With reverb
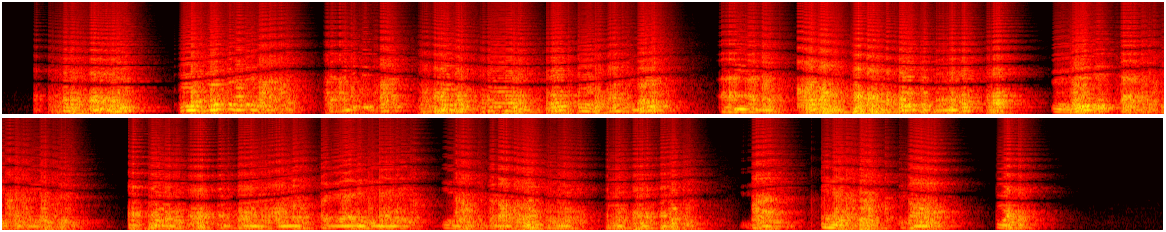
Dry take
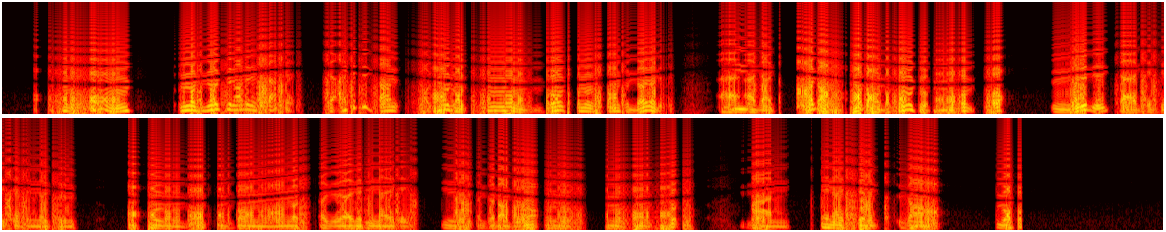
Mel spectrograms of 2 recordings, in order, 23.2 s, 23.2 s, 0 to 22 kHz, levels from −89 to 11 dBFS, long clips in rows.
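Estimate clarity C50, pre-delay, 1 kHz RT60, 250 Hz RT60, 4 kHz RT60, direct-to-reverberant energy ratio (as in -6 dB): 5.0 dB, 5 ms, 0.75 s, 0.80 s, 0.70 s, -0.5 dB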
